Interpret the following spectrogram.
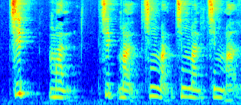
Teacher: you'll hear 집만 with 비읍 받침 becoming 미음 받침 sound. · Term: consonant assimilation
